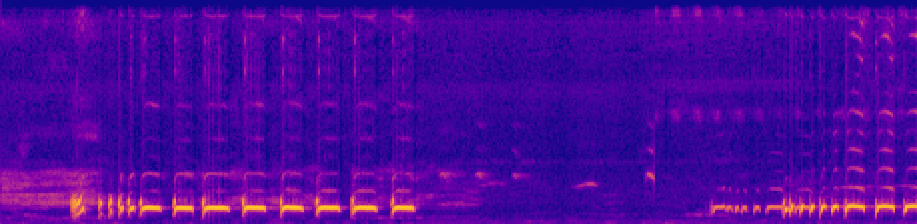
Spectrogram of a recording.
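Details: Female local zebra dove calling to males, used as a lure to set males singing: two bursts of rapid, evenly spaced hooked notes, about ten then about eight, separated by two seconds of silence.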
